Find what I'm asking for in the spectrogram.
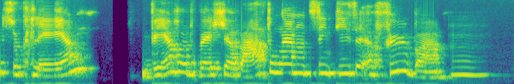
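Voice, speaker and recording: Her voice sits high, and her intonation is lively. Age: 40s. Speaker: business mediator and coach. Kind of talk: interview.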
